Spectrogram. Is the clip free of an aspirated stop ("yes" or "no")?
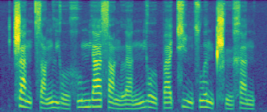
no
